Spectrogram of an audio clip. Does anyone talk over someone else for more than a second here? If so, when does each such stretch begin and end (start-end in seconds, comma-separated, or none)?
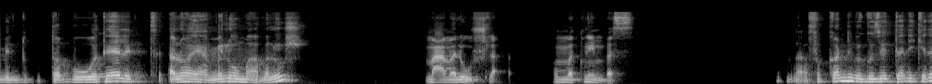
none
